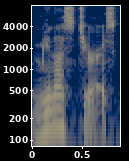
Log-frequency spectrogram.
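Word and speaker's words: Minas Gerais: jerus Mina Minas jerice that's how you say Minas jerice gosh I butcher that even though I got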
